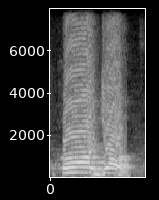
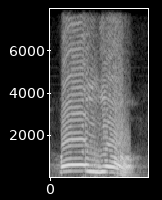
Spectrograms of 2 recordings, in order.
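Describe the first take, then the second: First: "pollo" said "po-yo", as yeísmo speakers do. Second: "pollo" with a palatal l, "po-lyo", higher; pollo with elle. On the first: Teacher quoting riverside speakers, "pollo" as "po-yo". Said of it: "Ellos dicen". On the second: Teacher giving the distinguished sound, "pollo" as "po-lyo". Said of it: "Pero en sí debería ser". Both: Shown as a demonstration.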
